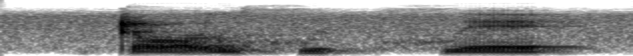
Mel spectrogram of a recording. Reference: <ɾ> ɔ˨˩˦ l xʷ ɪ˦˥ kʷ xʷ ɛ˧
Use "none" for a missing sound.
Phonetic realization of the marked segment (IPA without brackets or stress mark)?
ʈ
